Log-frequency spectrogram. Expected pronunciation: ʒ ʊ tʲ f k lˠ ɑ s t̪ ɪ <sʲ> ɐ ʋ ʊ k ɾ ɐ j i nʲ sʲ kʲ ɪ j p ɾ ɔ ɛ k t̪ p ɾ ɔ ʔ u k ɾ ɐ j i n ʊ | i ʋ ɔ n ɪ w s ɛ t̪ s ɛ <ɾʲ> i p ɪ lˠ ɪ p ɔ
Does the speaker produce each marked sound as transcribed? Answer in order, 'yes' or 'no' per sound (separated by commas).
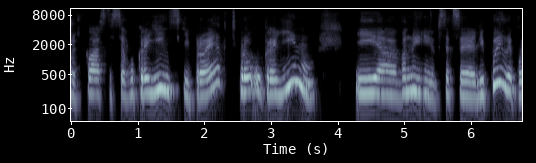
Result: yes, no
